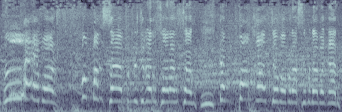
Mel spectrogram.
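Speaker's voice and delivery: loud, high hype play-by-play; fighting game announcer. Acted. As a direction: call the teamfight at full hype. Hype teamfight call.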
